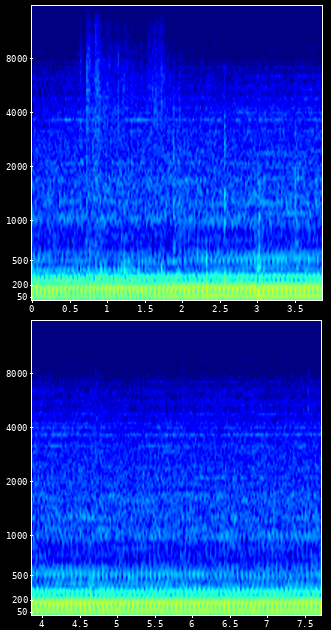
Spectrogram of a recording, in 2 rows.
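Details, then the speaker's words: 2002 Subaru WRX with straight-pipe exhaust at idle, injector just plugged back in: deep loud burble, mostly even with a faint occasional stumble. Rough idle with occasional misfire, running rich and smoking; owner suspects it may still slightly misfire. "I'm gonna plug this injector back in and it probably will still slightly misfire here and there but oh well"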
